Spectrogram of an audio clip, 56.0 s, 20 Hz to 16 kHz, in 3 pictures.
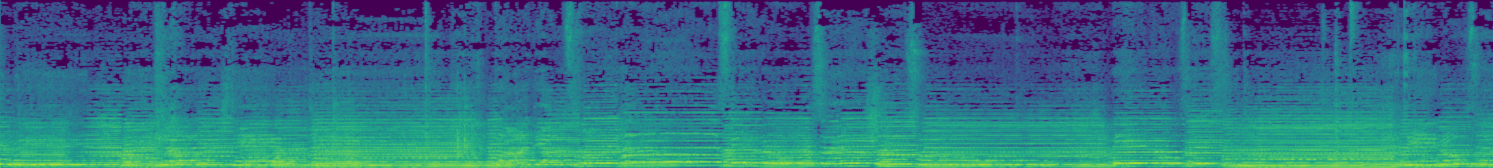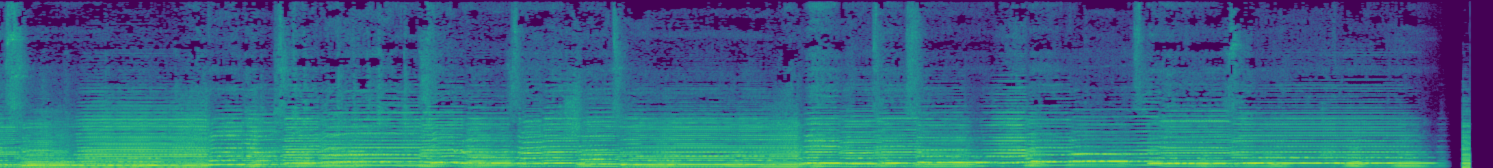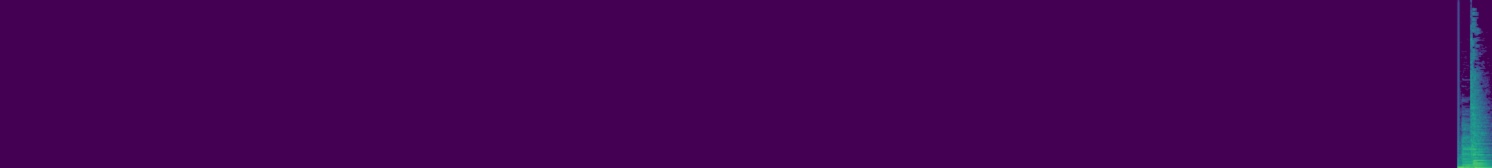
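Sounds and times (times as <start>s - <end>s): piano accordion playing a tune: 0.0s - 37.1s, 55.6s - 55.9s.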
